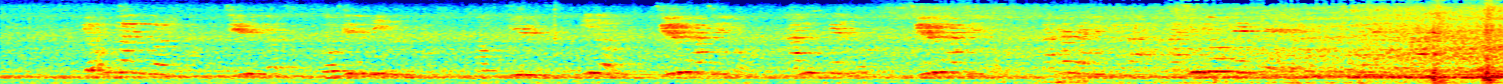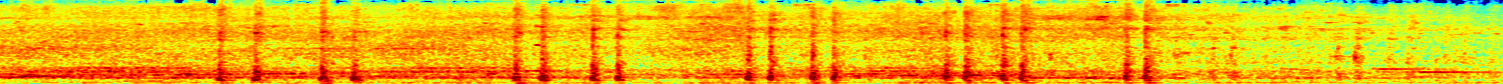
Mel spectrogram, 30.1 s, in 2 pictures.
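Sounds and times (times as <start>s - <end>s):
steady train hum: 0.0s - 30.0s
train wheels clicking on rail joints: 14.2s - 15.2s, 16.4s - 18.9s, 20.1s - 21.5s, 22.3s - 23.6s, 24.3s - 30.0s.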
